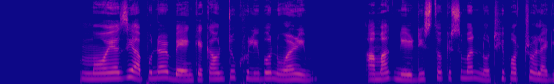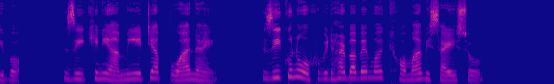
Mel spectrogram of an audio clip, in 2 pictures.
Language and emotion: Assamese, sad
